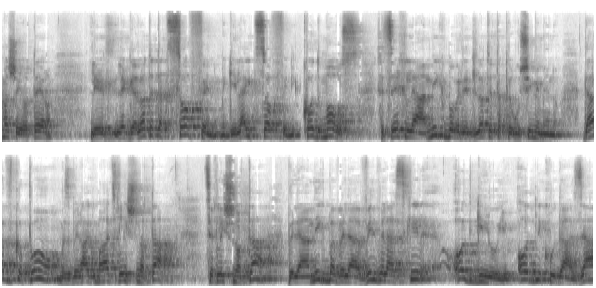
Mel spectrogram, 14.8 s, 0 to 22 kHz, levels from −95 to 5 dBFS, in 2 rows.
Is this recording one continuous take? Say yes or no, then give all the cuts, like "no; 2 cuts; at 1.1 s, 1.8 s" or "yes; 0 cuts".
no; 1 cut; at 3.7 s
